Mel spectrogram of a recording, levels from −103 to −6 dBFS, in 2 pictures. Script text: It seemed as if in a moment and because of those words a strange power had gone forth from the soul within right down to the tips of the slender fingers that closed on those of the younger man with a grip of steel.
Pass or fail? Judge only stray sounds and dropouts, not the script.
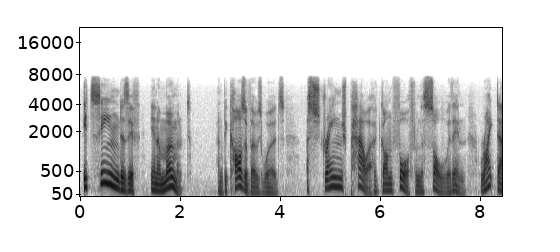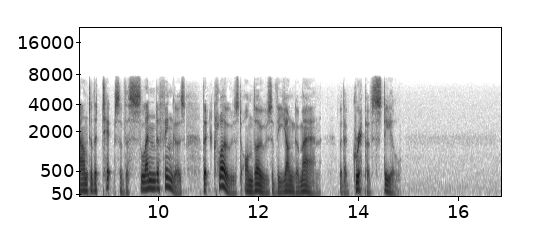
pass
